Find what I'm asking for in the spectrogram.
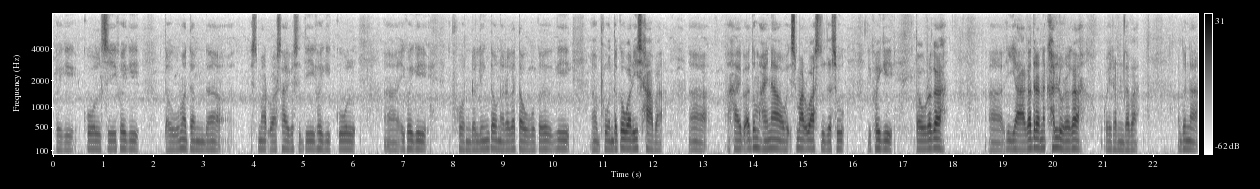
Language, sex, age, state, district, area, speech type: Manipuri, male, 45-60, Manipur, Thoubal, rural, spontaneous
